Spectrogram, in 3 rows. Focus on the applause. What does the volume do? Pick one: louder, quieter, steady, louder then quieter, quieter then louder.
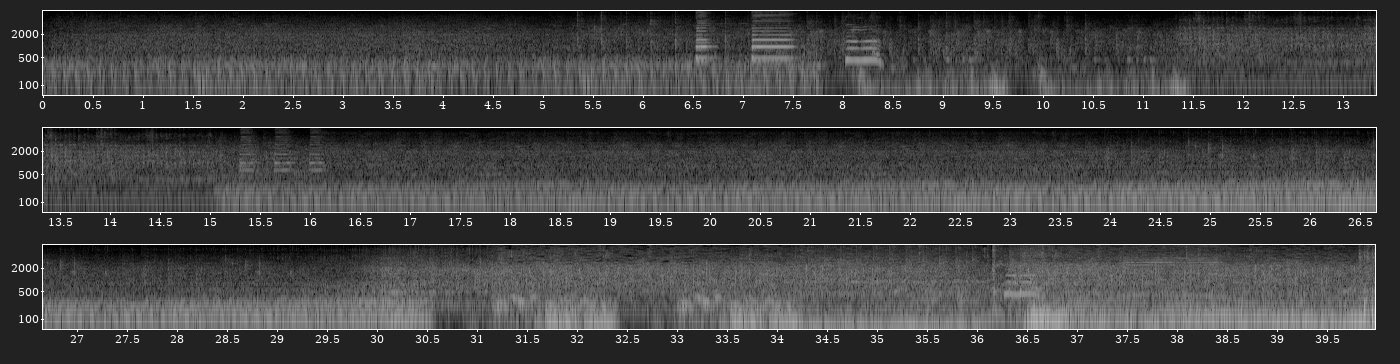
louder.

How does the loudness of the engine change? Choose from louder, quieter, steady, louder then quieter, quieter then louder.
louder.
